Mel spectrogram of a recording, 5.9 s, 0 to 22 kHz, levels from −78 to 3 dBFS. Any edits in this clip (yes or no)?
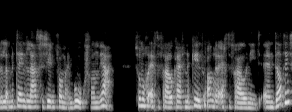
no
